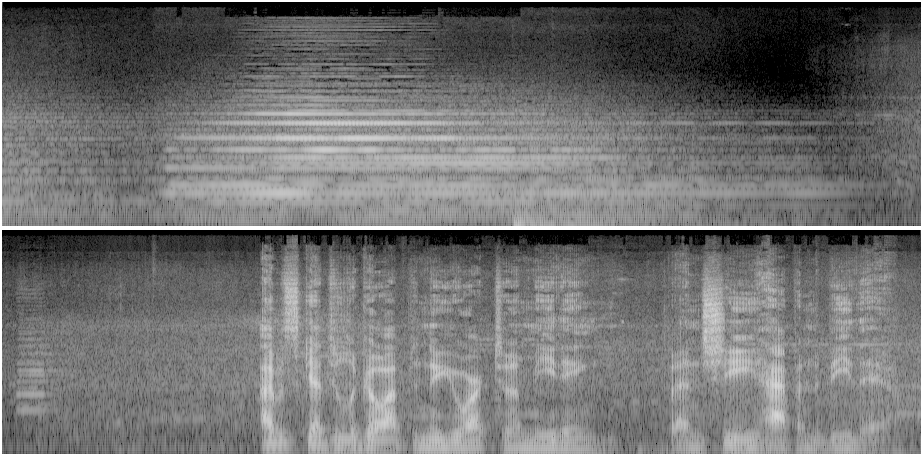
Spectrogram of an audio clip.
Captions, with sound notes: [contemplative music continues] [horn honks] I was scheduled to go up to New York to a meeting, and she happened to be there.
